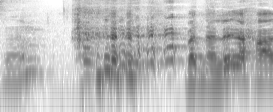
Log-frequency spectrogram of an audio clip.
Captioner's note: laughter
